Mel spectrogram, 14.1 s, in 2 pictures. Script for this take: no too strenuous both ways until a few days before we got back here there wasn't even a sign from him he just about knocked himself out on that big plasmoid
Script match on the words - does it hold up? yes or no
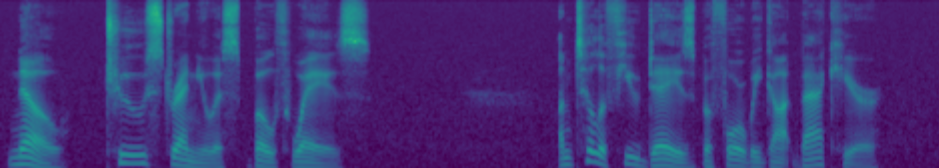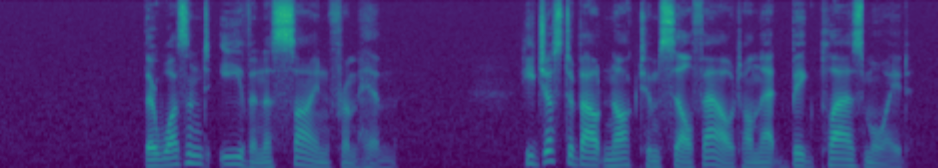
yes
